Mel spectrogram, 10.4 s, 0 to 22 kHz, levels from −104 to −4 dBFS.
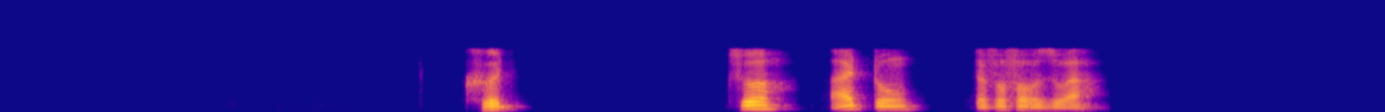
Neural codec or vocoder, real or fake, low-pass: codec, 24 kHz, 0.5 kbps, DualCodec; fake; 3.6 kHz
